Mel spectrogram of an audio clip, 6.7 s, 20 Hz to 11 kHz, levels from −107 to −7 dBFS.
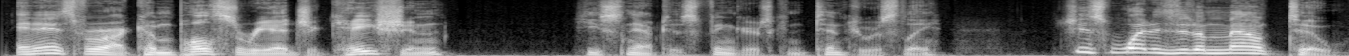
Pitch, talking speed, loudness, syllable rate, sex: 130 Hz, 135 wpm, -18 LUFS, 5.5 syllables/s, male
